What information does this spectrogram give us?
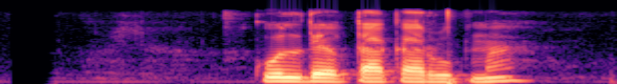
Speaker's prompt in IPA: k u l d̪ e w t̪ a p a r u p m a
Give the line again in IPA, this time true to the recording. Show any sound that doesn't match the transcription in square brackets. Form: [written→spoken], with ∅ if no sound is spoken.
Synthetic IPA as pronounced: k u l d̪ e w t̪ a [p→k] a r u p m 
